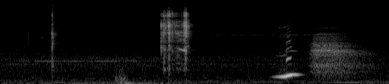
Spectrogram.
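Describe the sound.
A phone camera shutter fires while a photo is taken: a faint click, then a quick double mechanical snap, followed by a short tonal blip and a soft swish, all quiet.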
